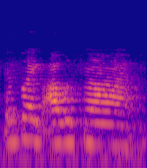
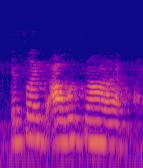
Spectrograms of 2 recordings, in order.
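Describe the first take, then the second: No difference in how they are said.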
